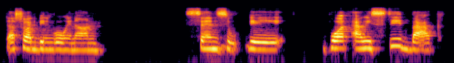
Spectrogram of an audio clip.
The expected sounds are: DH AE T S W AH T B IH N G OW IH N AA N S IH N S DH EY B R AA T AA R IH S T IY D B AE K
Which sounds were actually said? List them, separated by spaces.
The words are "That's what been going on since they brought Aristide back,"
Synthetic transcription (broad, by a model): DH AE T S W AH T B IH N G OW IH N AA N S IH N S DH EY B AA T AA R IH S T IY B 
